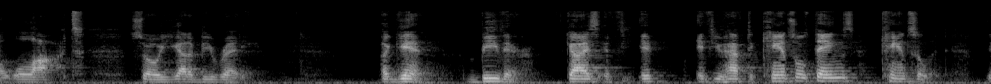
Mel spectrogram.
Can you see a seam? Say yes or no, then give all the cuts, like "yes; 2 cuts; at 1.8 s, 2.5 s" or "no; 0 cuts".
no; 0 cuts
